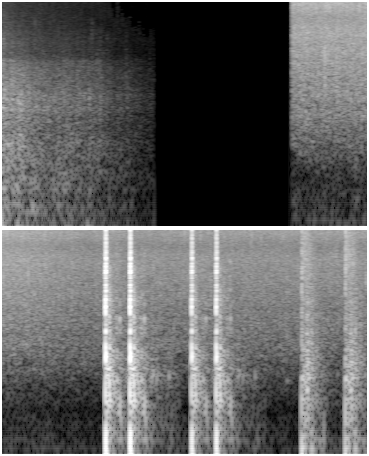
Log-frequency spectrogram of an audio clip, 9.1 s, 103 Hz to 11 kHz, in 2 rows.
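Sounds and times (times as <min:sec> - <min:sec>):
steady hiss: 0:03.6 - 0:09.1
pistol gunshots: 0:05.8 - 0:09.1.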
